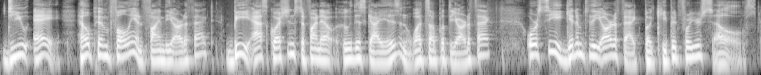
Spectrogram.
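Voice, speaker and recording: A man's voice: expressive, fairly quick, fairly bright tone. A man running a tabletop game as game master, reading out choices playfully and laughing often. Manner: playful, laughing, rising pitch on scores.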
